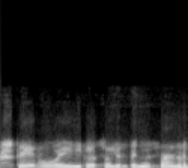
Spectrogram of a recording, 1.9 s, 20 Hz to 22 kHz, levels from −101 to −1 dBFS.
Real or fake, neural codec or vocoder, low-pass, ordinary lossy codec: fake; codec, 44.1 kHz, 2.6 kbps, DAC; 10.8 kHz; Opus, 32 kbps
